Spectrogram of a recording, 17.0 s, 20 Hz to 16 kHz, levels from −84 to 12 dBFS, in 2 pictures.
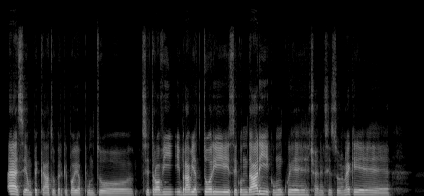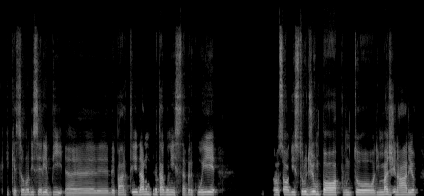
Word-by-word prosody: Eh 220 -2 +8
sì, 185 - -6
è 185 - +3
un 170 -1 -4
peccato 165 -2 -4
perché 160 +2 -9
poi 170 -1 -1
appunto 155 -3 -4
se 180 - -6
trovi 195 +1 0 0.2
bravi 195 +1 +4
attori 195 -1 +3
secondari 195 +4 +4
comunque, 180 -1 -2
cioè 170 - -8
nel 160 0 -12
senso 165 -1 -9
non 160 - -9
è 195 +2 0
che 170 -4 -3 0.9
che 165 - -7
sono 185 +2 -3
di 185 0 -6
serie 185 -1 -1
B, 175 -1 -6
uhm, 155 +1 -4
le 165 - -3
parti 175 +2 -2
danno 200 +2 +3
un 195 - -6
protagonista 185 -3 -2
per 175 0 -4
cui 185 +1 +1 1.1
non 185 - -2
lo - - -4
so, 195 +3 +1
distruggi 190 +3 0
un 205 -2 +5
po' 180 -3 +7
appunto 175 -1 +2
l'immaginario. 180 0 0
180 Hz, 145 wpm, -23 LUFS, 165-190 Hz, 1.1 s, Eh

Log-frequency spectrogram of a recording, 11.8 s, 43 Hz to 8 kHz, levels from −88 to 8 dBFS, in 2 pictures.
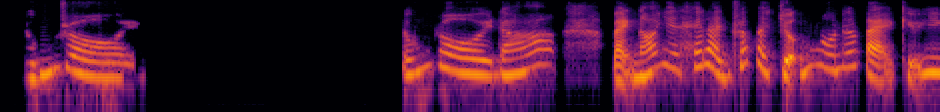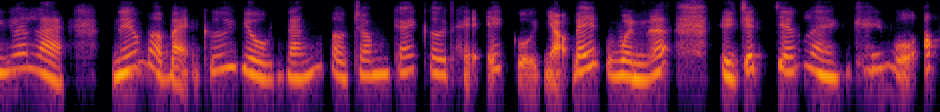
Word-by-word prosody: Đúng 230 +6 -1
rồi. 225 - 0 1.7
Đúng 260 +7 -2
rồi 265 -8 +3
đó, 280 +11 0 0.4
bạn - - +4
nói 230 +8 +4
như 355 -4 -4
thế 350 - 0
là 390 - +5
rất 385 - -2
là 290 - +3
chuẩn 280 0 +5
luôn 320 -3 -2
á 360 +2 -4
bạn. - - +5
Kiểu - - -3
như 275 0 +3
á 320 +2 -3
là 255 - +1 0.3
nếu 270 +8 +4
mà - - +1
bạn - - 0
cứ 310 +4 -3
dồn 240 -8 +1
nắng 220 +8 -2
vào 225 - -1
trong 245 +3 -2
cái 280 +2 -4
cơ 265 -4 -3
thể - - -8 0.2
của 460 +3 -4
nhỏ - - +4
bé 300 +6 +5
của - - -5
mình 225 -4 +3
á - - +2 0.3
thì 225 - +3
chắc 295 +9 +2
chắn 290 +3 -1
là 310 -6 0 0.2
cái 310 +3 -8
bộ - - -1
óc - - +3
275 Hz, 225 wpm, -22 LUFS, 240-325 Hz, 1.7 s, là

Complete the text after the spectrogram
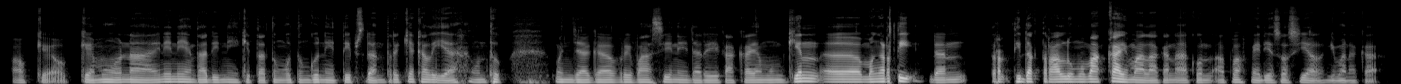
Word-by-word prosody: Oke 100 0 -7
oke 110 - -4
mu 105 +1 +1
nah 105 -2 +1
ini 120 +3 0
nih 120 0 +1
yang 115 - -1
tadi 110 0 0
nih 105 -1 -4
kita 100 -1 -3
tunggu-tunggu 100 +1 -3
nih 100 -3 -2
tips 110 +2 -2
dan 100 0 -2
triknya 110 +2 -2
kali 110 -4 +1
ya 95 +1 0
untuk, 110 -2 -3 0.5
menjaga 105 -1 0
privasi 110 +1 -1
nih 105 -2 -3
dari 95 0 -2
Kakak 95 +2 -2
yang 100 - 0
mungkin, 135 +8 +3
eee, 120 -1 +4
mengerti 135 +4 +3
dan 110 +2 -2 0.2
ter 125 -1 -1
tidak 130 0 +2
terlalu 120 -1 +4
memakai 125 0 +6
malah 95 -3 +1
karena 100 -1 -2
akun 100 +1 -5
apa 105 +2 -4
media 100 -1 -2
sosial 95 -2 -4
gimana 90 -1 -6
Kak? 85 - -10
105 Hz, 170 wpm, -24 LUFS, 100-115 Hz, 0.5 s, memakai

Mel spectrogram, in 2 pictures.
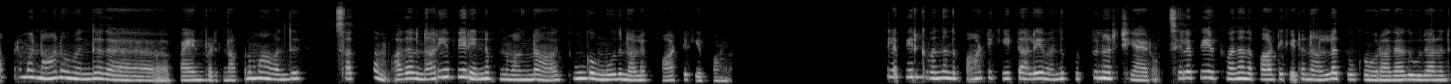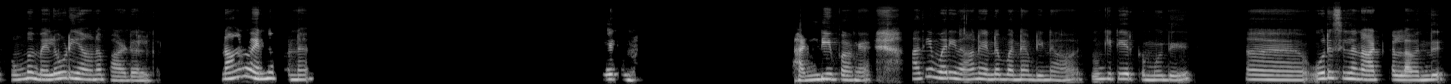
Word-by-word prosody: அப்பறமா 335 0 -4
நானும் 290 +2 +3
வந்து 250 +1 +1
அத, 240 -2 0 0.7
பயன்படுத்தினேன். 195 0 -2
அப்பறமா 280 +4 +2
வந்து 235 +4 0 0.5
சத்தம். 265 -1 -3
அதாவது 270 +2 +2
நெறையா 325 +7 +1
பேரு 305 -7 +4
என்ன 270 - +4
பண்ணுவாங்கன்னா, 220 -1 0 0.3
தூங்கும் 275 -4 +3
போது 230 -1 +2
நல்லா 205 0 -1 0.2
பாட்டு 200 +4 -6
கேட்பாங்க. 175 -2 -7 1.6
சில 340 - -2
பேருக்கு 335 -1 -3
வந்து 290 +1 +4
அந்த 275 - +1
பாட்டு 290 +3 -3
கேட்டாலே 270 -1 0
வந்து 240 +2 0
புத்துணர்ச்சி 280 0 0
ஆயிரும். 190 -1 -4
சில 285 +1 -2
பேருக்கு 295 -2 -2
வந்து 270 +2 +5
அந்த 255 - +2
பாட்டு 230 +1 0
கேட்டா 245 - -3
நல்ல 230 +6 +2
தூக்கம் 225 -2 -2
வரும், 200 0 +2
அதாவது 205 +2 +2
உதாரணத்துக்கு 210 +1 -2
ரொம்ப 280 +4 +3
மெலோடியான 240 -1 +3
பாடல். 185 0 -2 0.8
நானும் 330 +3 +5
என்ன 275 +2 +6
பண்ணேன். 220 +2 0 2.9
கேட்கும். 225 -3 -1 1.6
கண்டிப்பாங்க. 210 0 +3 0.5
அதே 270 +8 -3
மாரி 285 0 +3
நானும் 245 +1 0
என்ன 235 - +1
பண்ணேன் 225 0 +1
அப்டின்னா, 205 -1 -1 0.3
தூங்கிட்டே 255 0 -2
இருக்கும் 215 -4 -2
போது, 205 -1 0 0.7
அ, - - -1 0.7
ஒரு 280 +2 +5
சில 275 -1 +2
நாட்கள்ல 215 -1 +2
வந்து, 210 +2 +2
235 Hz, 125 wpm, -23 LUFS, 210-275 Hz, 2.9 s, என்ன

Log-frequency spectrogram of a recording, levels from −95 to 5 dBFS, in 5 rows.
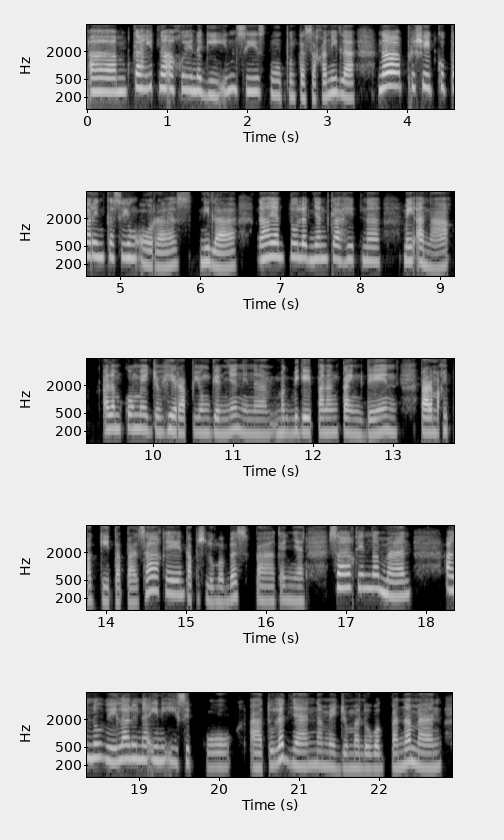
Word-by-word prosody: um, 265 0 +5
kahit 325 0 +4
na 315 -1 +5
ako 300 0 -3
yung 280 -1 +2
nag-i-insist, 270 +3 0
pumupunta 215 -2 -6
sa 200 0 +1
kanila, 215 -1 +2 0.3
naa-appreciate 340 -2 +7
ko 335 - -3
pa 305 +1 +2
rin 295 -1 +1
kasi 285 0 0
yung 275 - -1
oras 195 -1 -4
nila, 195 -5 0 0.2
na 265 +3 +4
ayan, 295 -1 +5
tulad 285 -2 +1
niyan 265 +1 -1
kahit 255 -1 -3
na 240 -1 -1 0.3
may 240 0 +3
anak, 185 -4 +1 0.2
alam 230 0 +1
kong 230 +1 -4
medyo 210 -3 -1
hirap 205 -3 0
yung 195 0 -5
ganyan, 195 +3 -2
eh, 195 - -7
na 185 -1 -6
magbigay 195 +2 0
pa 195 - +2
ng 195 0 -4
time 185 -2 +1
din 195 +4 +1 0.3
para 200 -1 +7
makipagkita 185 -4 -4
pa 165 0 -3
sa'kin, 255 - +1
tapos 200 -3 +1
lumabas 180 +5 -3
pa, 185 0 -5
ganyan. 185 -2 -7 0.3
Sa'kin 340 -1 +2
naman, 240 -6 0 0.4
ano, 300 -1 +2
eh, 240 - +1
lalo 275 +3 +1
na 270 -1 -1
iniisip 250 -3 -1 0.2
ko, 190 0 -8 0.2
ah, 185 0 -1
tulad 255 +8 0
niyan 205 -2 -2
na 205 -1 -7
medyo 180 -2 -6
maluwag 180 -1 -6
pa 185 - -2
naman 200 -4 -1
225 Hz, 160 wpm, -23 LUFS, 195-270 Hz, 0.4 s, naa-appreciate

